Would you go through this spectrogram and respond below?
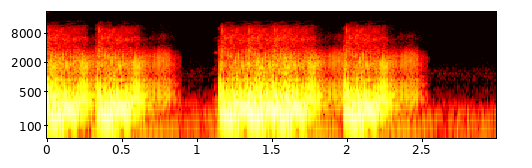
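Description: A cartoonish fart sound effect from the video game Luna Abyss plays as three loud, sputtering blasts in quick succession, each trailing off.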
